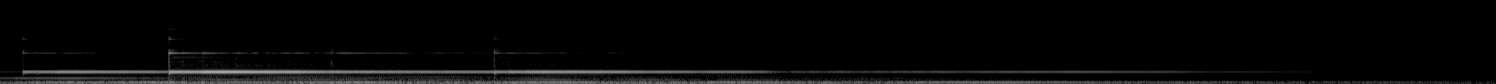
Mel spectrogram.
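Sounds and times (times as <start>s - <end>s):
low ambient abstract chimes: 0.2s - 9.2s.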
